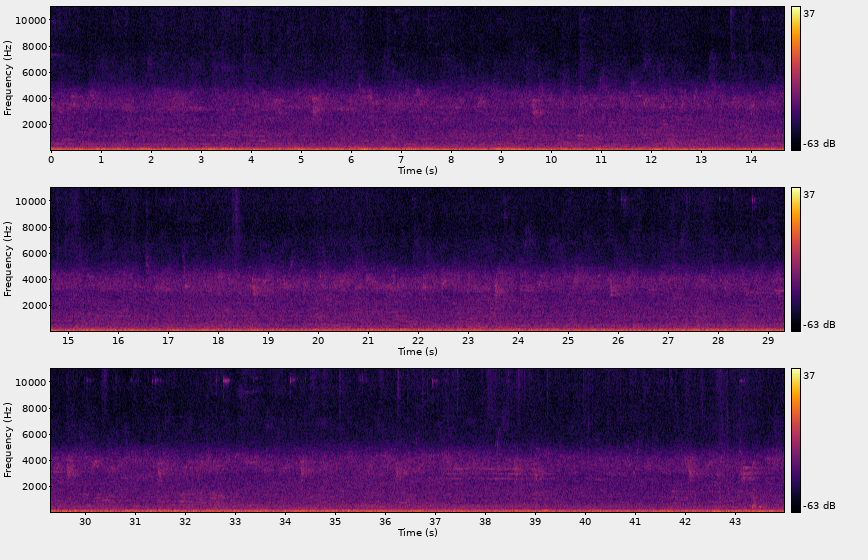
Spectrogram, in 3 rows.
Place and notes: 福德祠, Fengyuan District - In front of the temple
In front of the temple, Bird calls, Market cries
Taichung City, Taiwan, 22 January 2017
